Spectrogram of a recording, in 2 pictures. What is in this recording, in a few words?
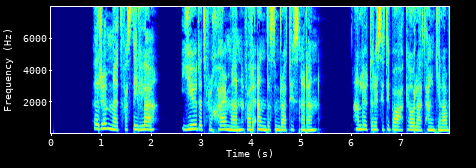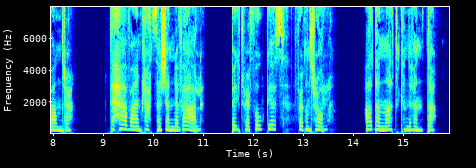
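Swedish Sweden female narrative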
